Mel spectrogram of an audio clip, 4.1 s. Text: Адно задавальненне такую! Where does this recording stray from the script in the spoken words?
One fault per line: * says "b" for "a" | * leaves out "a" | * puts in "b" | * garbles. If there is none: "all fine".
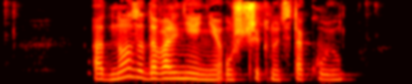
* puts in "ўшчыкнуць"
